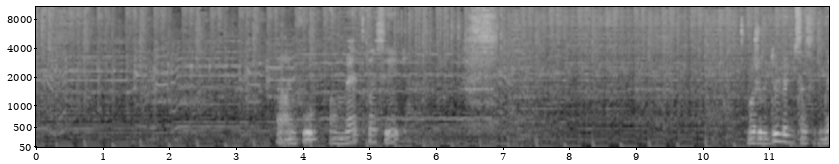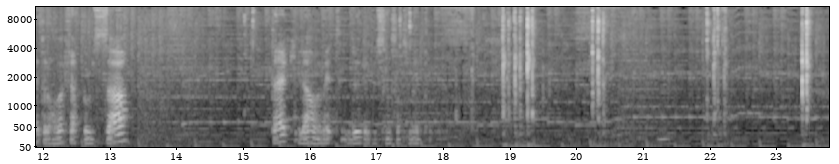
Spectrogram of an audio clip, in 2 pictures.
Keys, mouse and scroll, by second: 15.2 click, 17.4 click, 22.2 BackSpace.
